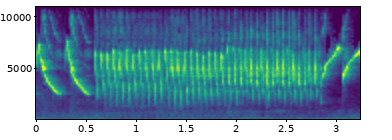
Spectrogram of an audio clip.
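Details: Belgian canary singing, used for canary song training: two sweeping descending whistles, then a long rapid trill of pulses repeated about three per second, ending in short rising whistled notes.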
